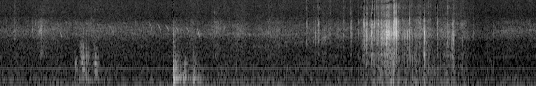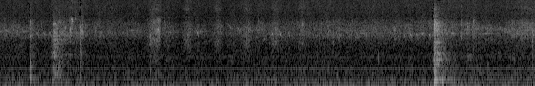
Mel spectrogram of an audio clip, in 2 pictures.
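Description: Handling of an opened beehive: a few light knocks of wooden hive parts and a brief crinkly rustle of the plastic cover foil about four seconds in, over a faint steady hum.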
